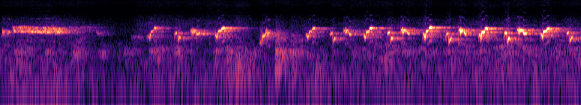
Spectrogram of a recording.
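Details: Sooty-headed bulbul, ropel-style song with ngikluk and garuda phrasing: a drawn-out buzzy note, a brief pause, then a quickening sequence of short, bouncy, down-slurred notes.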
